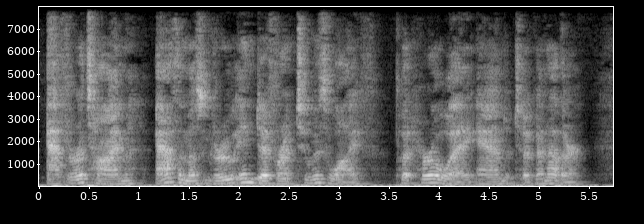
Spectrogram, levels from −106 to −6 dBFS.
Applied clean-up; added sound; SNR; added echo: neural separator model SepFormer DNS4.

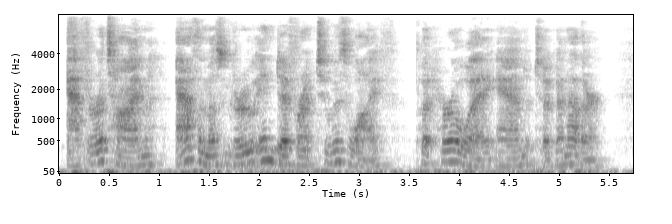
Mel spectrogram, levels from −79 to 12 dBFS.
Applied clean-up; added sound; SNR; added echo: none; Buzz; 19 dB; reverberation time 0.2 s.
